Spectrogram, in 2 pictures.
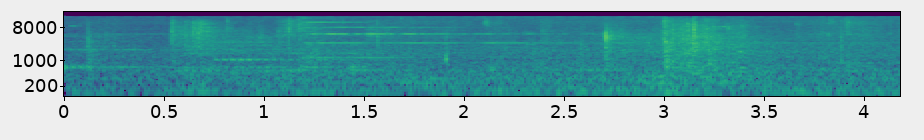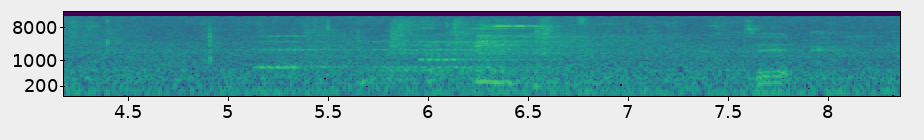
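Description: A man speaks calmly nearby in a large echoing hall.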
